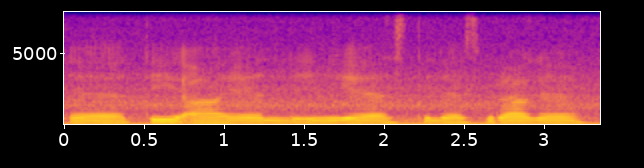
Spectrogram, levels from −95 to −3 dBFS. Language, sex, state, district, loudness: Chakma, female, Tripura, Dhalai, -13 LUFS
